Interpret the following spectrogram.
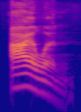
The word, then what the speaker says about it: island: But here we're going to learn how do you pronounce this word. You said island.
